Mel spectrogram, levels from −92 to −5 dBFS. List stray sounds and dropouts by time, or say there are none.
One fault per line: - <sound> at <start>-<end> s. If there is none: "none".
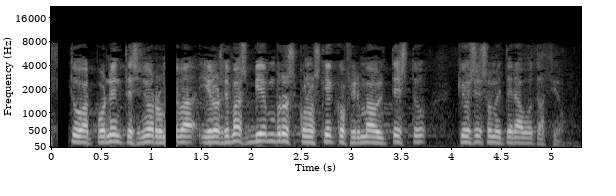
- dropout at 0.1-0.2 s
- dropout at 1.1-1.3 s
